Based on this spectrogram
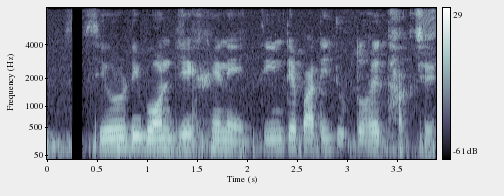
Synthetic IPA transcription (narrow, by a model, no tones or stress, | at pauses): siuɾʈibɔɳɖd͡ʑekʰenet̪inʈepaʈid͡ʑuk̚t̪oɦoet̪ʰakt͡ɕʰe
